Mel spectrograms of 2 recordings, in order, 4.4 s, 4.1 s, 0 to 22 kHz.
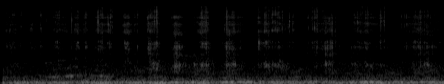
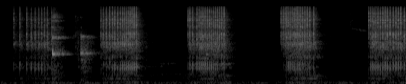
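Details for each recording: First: Hope Pro 4 MTB rear hub, cassette and pawls removed, freehub turned by hand: dry, gritty rasping in uneven bursts; freehub bearing rough and worn, while the hub bearings were fine. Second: Hope Pro 4 rear hub after freehub service, with grease left on the pawls; crisp, fast, even ratchet clicking in short bursts as the wheel spins, the pawls engaging properly as they should.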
